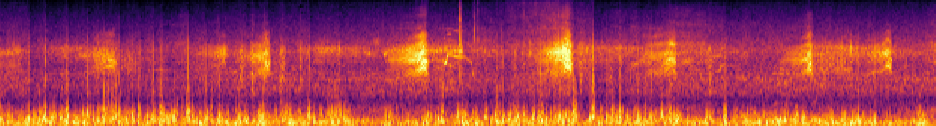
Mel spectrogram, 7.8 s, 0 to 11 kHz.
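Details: Courting Caspian terns at Montrose Beach, Chicago, on April 22, 2024, catching fish and offering them to possible partners before mating; repeated rough, rasping screeches roughly once a second, two louder ones midway, over low rumbling noise.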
